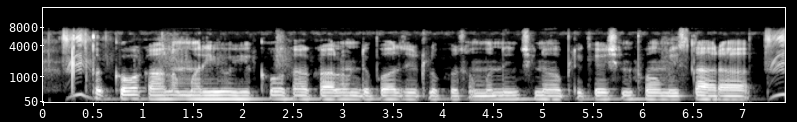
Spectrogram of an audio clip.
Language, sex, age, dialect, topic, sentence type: Telugu, male, 18-24, Southern, banking, question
